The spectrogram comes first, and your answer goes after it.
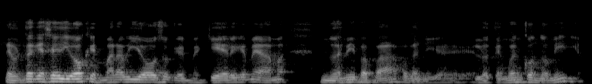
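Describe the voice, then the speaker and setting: A man's voice: on the low side, fairly quick, darkish tone. A man preaching as pastor in a church, teaching on prayer with emphatic repetition. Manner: emphatic, repeats phrases for stress.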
